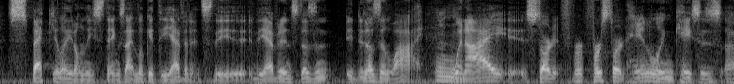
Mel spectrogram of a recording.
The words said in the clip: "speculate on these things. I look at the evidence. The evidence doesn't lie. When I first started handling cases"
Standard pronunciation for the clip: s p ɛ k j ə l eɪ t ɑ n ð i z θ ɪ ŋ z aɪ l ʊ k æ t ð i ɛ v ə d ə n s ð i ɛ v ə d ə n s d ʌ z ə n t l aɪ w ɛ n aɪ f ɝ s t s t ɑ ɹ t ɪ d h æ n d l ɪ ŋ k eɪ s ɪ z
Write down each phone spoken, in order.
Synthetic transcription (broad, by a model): s p ɛ k j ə l eɪ t n ð i z θ ɪ ŋ z aɪ l ʊ k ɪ t ð i ɛ v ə d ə n s ð i ɛ v ə d ə n s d ʌ z ə n t l aɪ w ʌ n aɪ f ɝ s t s t ɑ ɹ t ɪ d h æ n d l ɪ ŋ k eɪ s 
